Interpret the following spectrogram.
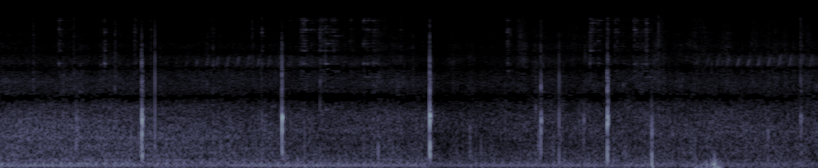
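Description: Footsteps on a concrete sidewalk during a dog walk: a series of sharp taps about a second apart, a little quicker near the end, over a low steady hum that fades out about three seconds in.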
